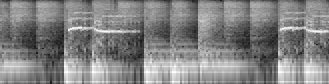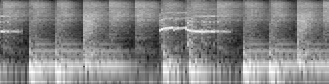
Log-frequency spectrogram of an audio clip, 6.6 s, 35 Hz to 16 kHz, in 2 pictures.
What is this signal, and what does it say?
Emergency Alert System (SAME) tones (header bursts), heard as harsh buzzing bursts. It is heard from 0.7 to 5.6 s.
